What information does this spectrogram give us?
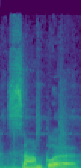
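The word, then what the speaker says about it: สามเกลอ: It's called sam glur.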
